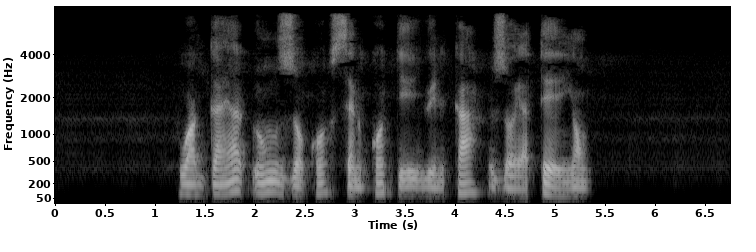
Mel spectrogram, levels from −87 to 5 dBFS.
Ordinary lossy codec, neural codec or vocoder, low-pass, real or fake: MP3, 48 kbps; autoencoder, 48 kHz, 32 numbers a frame, DAC-VAE, trained on Japanese speech; 7.2 kHz; fake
